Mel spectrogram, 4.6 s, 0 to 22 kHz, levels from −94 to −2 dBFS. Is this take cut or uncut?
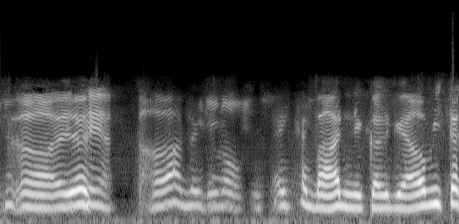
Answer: uncut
